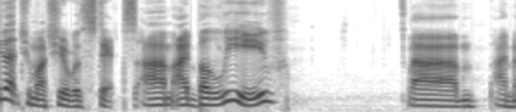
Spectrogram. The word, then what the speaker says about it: Styx: a long time uh sticks that is spelled Styx by the way not sticks like s i c k s no ST YX sticks they have been around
